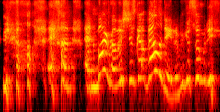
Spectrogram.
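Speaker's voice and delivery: talking through laughter, high and quick; real amused laughter breaking into the words; laughing. Real, not acted. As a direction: laugh your way through the absurd point. Laughing at her own absurd example.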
